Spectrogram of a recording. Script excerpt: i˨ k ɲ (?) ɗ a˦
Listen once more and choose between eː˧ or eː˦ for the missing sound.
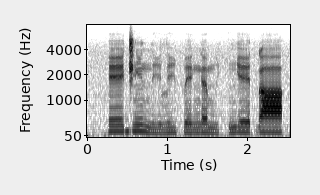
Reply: eː˦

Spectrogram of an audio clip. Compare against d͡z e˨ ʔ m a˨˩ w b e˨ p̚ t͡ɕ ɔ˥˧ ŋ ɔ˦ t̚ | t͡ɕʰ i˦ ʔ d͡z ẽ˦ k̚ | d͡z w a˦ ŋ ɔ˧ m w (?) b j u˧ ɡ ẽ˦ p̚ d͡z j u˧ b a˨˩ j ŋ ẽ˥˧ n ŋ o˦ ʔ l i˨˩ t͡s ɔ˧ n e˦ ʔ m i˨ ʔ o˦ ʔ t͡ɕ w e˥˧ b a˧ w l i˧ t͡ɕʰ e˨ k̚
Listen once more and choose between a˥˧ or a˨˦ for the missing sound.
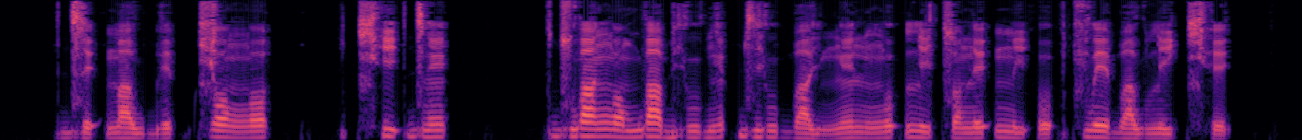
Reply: a˥˧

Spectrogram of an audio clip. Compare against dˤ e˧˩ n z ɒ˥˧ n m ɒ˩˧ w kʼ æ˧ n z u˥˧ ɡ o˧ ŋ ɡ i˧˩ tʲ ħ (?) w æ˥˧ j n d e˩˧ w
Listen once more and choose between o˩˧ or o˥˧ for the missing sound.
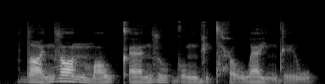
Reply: o˩˧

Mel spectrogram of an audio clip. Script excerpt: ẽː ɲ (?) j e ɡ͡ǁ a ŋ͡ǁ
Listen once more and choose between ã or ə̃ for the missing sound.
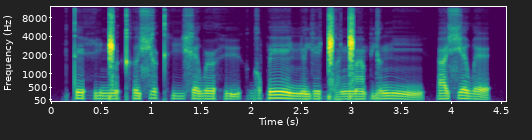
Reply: ə̃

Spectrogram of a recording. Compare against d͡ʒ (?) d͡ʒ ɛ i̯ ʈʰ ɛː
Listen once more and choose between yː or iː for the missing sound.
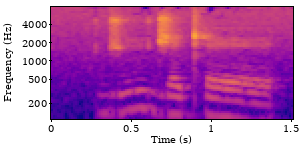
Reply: yː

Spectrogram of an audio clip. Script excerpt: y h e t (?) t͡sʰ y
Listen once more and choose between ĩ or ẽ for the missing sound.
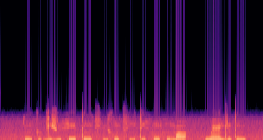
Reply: ĩ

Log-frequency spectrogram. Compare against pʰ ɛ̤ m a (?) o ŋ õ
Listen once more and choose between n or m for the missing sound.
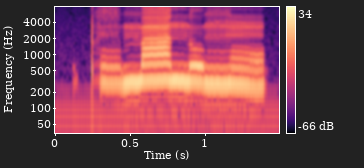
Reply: n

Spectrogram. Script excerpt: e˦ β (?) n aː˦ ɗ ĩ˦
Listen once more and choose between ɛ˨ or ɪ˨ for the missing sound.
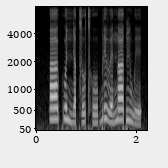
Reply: ɛ˨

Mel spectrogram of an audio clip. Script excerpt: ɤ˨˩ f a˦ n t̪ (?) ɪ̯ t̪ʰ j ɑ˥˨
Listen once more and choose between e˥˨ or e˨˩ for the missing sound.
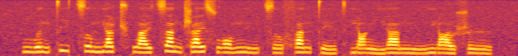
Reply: e˨˩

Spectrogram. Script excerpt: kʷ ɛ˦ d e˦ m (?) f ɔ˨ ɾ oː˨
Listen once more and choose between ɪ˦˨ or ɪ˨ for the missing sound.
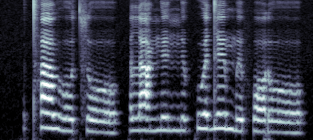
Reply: ɪ˨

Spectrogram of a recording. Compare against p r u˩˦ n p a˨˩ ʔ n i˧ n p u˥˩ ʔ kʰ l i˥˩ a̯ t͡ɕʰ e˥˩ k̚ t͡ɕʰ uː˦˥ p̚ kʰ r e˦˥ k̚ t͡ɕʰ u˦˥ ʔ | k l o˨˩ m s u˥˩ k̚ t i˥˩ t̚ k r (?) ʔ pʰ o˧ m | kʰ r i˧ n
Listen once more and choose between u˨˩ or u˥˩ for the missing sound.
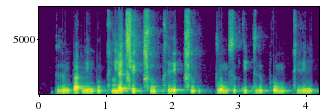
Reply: u˨˩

